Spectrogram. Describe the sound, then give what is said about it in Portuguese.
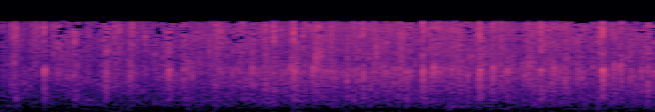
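An audience applauds steadily, a dense wash of many hands clapping at an even level with crisp individual claps standing out, sustained throughout without any voices. “Vamos aplaudir eles aqui, gente?”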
